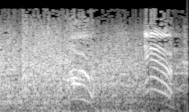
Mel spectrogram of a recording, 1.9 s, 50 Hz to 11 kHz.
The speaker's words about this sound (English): At that moment, the Germans began throwing everything at us. What they got out there? A 3-inch cannon. Oh, well, that shouldn't hurt anyone.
